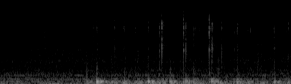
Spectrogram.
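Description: A wood-handled carving gouge digs and scratches into the top of a solid green soap bar held in one hand, throwing off curls of soap. The sound is quiet, quick, irregular scraping and tapping, with soft low thuds under brief bright scratchy ticks that die away almost instantly.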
